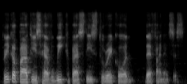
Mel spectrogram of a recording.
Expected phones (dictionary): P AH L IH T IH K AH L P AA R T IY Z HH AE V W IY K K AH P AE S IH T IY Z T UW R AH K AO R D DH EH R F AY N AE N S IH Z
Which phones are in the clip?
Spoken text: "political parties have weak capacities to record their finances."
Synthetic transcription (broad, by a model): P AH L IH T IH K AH L P AA R T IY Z HH AE V W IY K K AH P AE S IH T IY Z T UW R AH K AO R D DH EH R F AY N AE N S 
